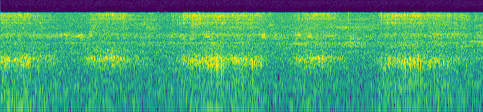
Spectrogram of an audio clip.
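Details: Soft, rough snoring rising and falling with each breath over steady background noise; snoring.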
